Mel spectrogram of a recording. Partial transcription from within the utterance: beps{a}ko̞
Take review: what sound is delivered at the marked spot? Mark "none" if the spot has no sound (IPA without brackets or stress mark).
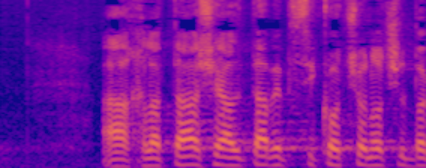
i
